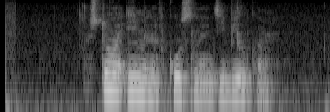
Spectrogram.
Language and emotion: Russian, angry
